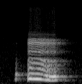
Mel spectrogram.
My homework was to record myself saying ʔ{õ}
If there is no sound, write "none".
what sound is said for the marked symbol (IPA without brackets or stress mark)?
õ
